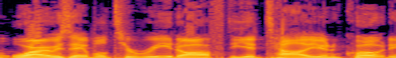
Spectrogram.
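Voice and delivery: ordinary talk, nothing marked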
